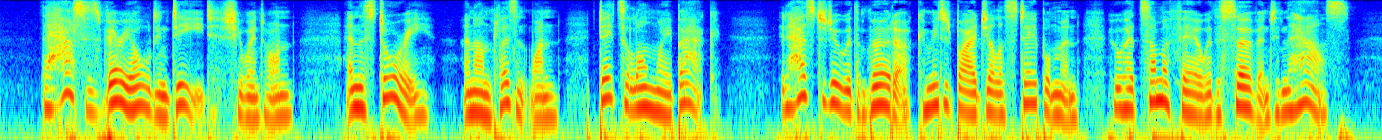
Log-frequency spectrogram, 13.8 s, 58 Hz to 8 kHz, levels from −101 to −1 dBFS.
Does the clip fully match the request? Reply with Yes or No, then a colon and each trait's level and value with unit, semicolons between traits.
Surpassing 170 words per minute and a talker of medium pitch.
Yes: average, 180 wpm; medium, 170 Hz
